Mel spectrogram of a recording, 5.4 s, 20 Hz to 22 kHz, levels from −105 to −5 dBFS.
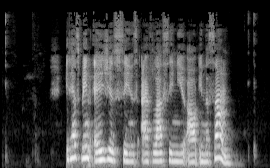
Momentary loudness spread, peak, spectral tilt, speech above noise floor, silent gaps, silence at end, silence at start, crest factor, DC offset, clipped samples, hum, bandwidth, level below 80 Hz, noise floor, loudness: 7 LU; -2 dBFS; -6 dB/octave; 56 dB; none; 0.8 s; 1.1 s; 18 dB; under 0.1%; under 0.1%; none; 16.5 kHz; -60 dBFS; -74 dBFS; -18 LUFS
